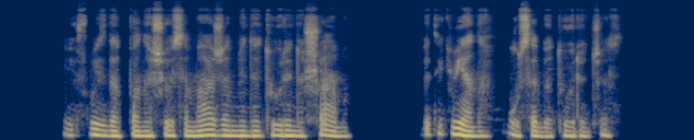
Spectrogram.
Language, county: Lithuanian, Panevėžys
